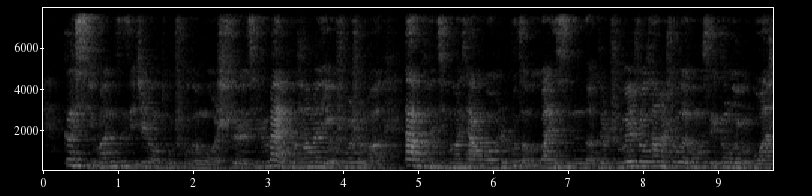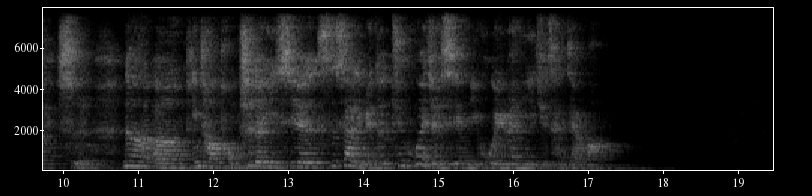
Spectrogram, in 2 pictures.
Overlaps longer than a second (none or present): none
